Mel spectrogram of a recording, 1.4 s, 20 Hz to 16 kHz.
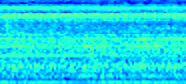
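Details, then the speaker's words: MTH Propane Turbine (20-2261-1, Proto 2.0, 2001) locomotive on track with smoke units on, after replacing the noisy rear smoke fan motor; faint even whir over steady low hum, no rattle or buzz, quiet compared with before. "look at the difference in sound there we go problem has been solved turn the Smoke on the sound it's not like it was before"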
